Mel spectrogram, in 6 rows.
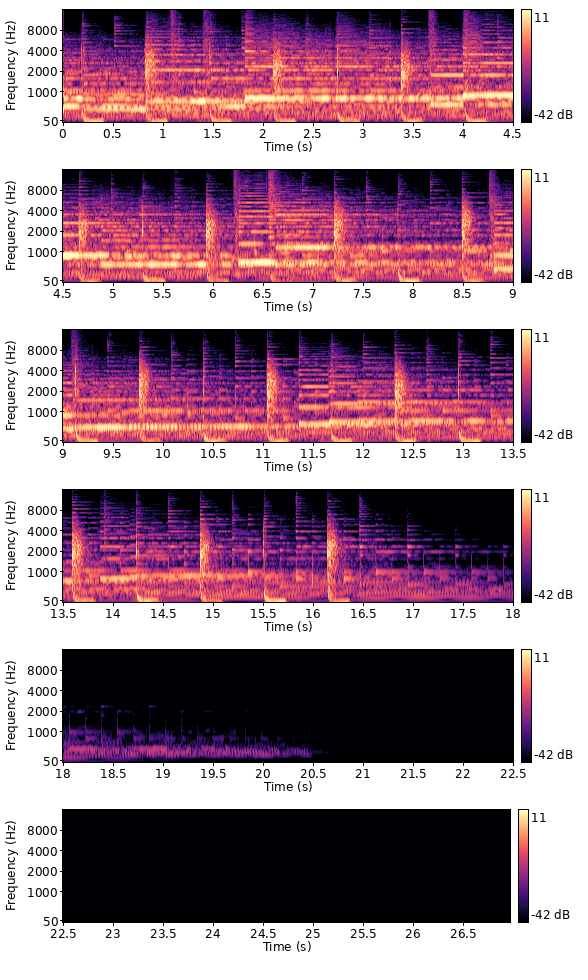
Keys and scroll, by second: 0.1 s, 1.0 ctrl+z, 2.7-3.7 typing.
